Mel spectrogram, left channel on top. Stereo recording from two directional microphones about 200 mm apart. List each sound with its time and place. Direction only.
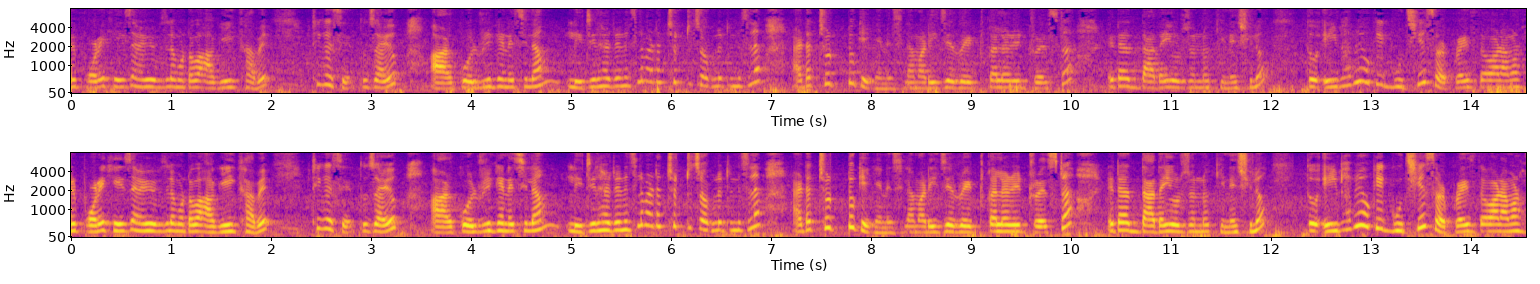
0.0 s a woman's voice: 45° right (ahead or behind)
0.6 s a woman's voice: 30° right (ahead or behind)
2.5 s a woman's voice: 10° right (ahead or behind)
2.9 s a woman's voice: 20° right (ahead or behind)
3.6 s a woman's voice: 10° right (ahead or behind)
3.9 s a woman's voice: 35° right (ahead or behind)
9.1 s a woman's voice: 40° right (ahead or behind)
